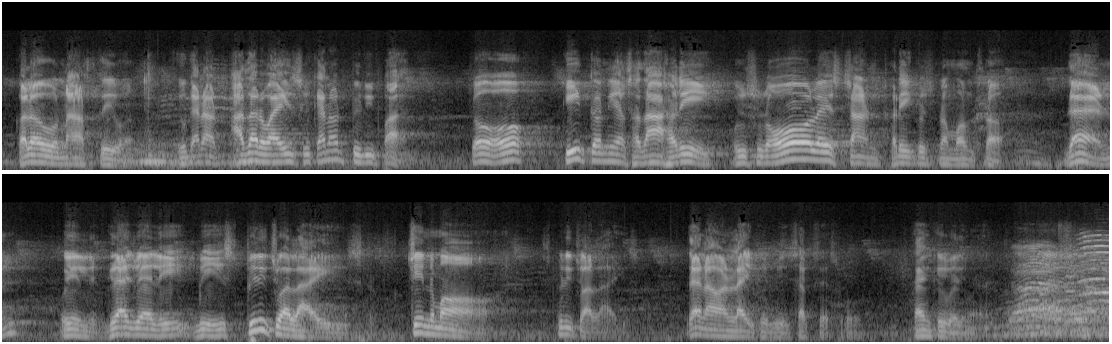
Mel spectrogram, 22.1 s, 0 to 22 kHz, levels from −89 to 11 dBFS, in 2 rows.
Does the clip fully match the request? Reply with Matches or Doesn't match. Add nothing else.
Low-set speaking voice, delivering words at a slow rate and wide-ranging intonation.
Matches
